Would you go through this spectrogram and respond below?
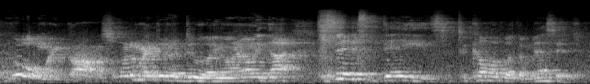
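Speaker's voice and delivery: high, loud panicked outburst; inner scream acted out. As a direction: act out a silent scream, voiced high and loud. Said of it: "I was screaming inside".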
